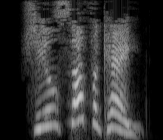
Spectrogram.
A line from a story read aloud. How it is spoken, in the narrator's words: yelled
